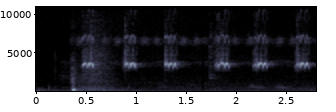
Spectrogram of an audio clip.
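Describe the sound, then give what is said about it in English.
A crickets sound effect, played to fill a silence: crickets chirp in a steady rhythm, six bright trilling bursts evenly spaced, clear against a quiet background, with a brief soft thump at the start. “Gabe, can we get some like crickets there or something? Perfect.”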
